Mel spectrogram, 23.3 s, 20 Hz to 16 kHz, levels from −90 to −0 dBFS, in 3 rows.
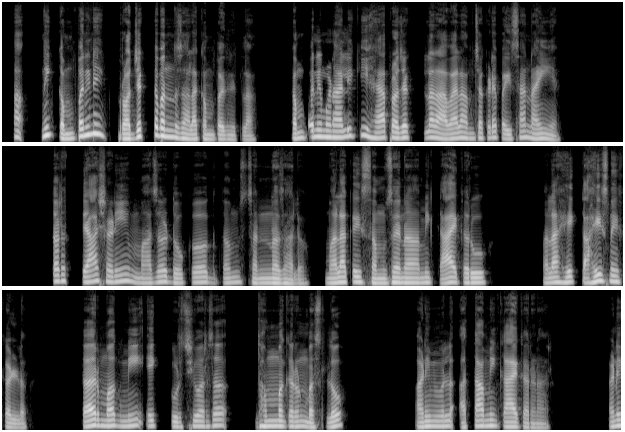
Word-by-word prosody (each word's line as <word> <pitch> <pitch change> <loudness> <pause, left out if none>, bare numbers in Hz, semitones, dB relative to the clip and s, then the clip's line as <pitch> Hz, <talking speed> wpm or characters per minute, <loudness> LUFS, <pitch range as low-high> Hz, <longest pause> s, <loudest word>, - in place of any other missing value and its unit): अ, 165 - +1 0.3
नाही 205 - +5
कंपनी 130 - +4
नाही, 250 -1 +5 0.2
प्रोजेक्ट 170 - +3
बंद 165 -4 +4
झाला 120 -4 +2
कंपनीतला. 105 -3 -3 0.5
कंपनी 145 +6 +1
म्हणाली 160 +2 +3
की 200 +2 -2
"ह्या 145 +1 +3
प्रोजेक्टला 150 +1 +1
लावायला 130 +1 +3
आमच्याकडे 135 +2 -2
पैसा 120 +6 -2
नाही 125 -3 0
आहे." 100 - -8 1.4
तर 155 +1 +2
त्या 140 0 -1
क्षणी 155 0 -1
माझं 125 0 -2
डोकं 120 +3 -2
एकदम 120 +2 -6
सुन्न 115 0 0
झालं. 105 -2 -3 0.3
मला 120 +3 +4
काही 135 +1 0
समजेना 120 +2 +2
मी 125 - 0
काय 125 +4 +3
करू? 125 0 +2 0.8
मला 125 +3 +2
हे 130 +2 +1
काहीच 140 +7 +2
नाही 150 -2 +2
कळलं. 100 -3 -2 0.7
तर 140 +5 +6
मग 145 0 +2
मी 150 +3 0
एक 140 0 -3 0.2
खुर्चीवर 130 +2 -2
असं 150 +2 -1 0.4
धम्म 135 0 +3
करून 130 0 0
बसलो. 115 +6 0 1.0
आणि 125 +3 +2
मी 130 - 0
बोललं, 135 +2 +1
"आता 135 +5 +1
मी 145 0 0
काय 120 0 +4
करणार?" 100 -3 -5 0.8
आणि 145 +4 +2
130 Hz, 140 wpm, -21 LUFS, 120-145 Hz, 1.4 s, तर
